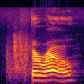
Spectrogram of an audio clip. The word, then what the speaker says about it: Burroughs: out DOM and Diana burro you don't pronounce the H this conversation is all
